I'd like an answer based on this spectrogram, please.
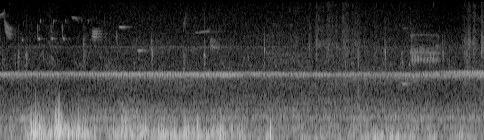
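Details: Toads singing by night on a walking path; a steady high trill carries through beneath loud low rumbling bursts of wind or handling noise early on, with a few faint chirps and clicks above.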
